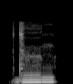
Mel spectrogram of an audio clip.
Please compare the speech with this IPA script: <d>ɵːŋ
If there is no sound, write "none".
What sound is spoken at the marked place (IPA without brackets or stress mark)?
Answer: d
